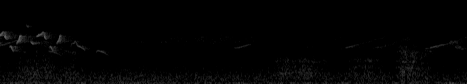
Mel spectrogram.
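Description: Birds sing outdoors alongside other animal sounds, high chirps and short call phrases, most distinct at the start and again later, faint against a quiet ambient background.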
